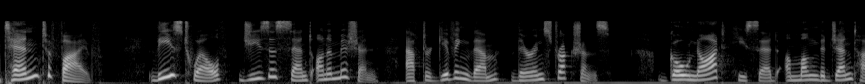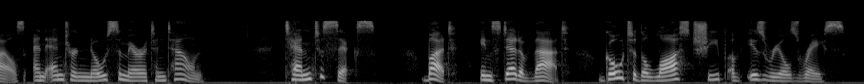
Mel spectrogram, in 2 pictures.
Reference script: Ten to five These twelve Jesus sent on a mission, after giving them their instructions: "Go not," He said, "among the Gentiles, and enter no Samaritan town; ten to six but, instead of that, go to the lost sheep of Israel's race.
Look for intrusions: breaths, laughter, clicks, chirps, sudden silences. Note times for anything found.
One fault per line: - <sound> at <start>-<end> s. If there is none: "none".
none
